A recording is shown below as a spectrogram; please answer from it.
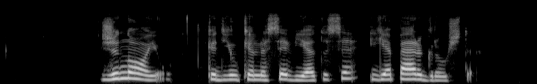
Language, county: Lithuanian, Vilnius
